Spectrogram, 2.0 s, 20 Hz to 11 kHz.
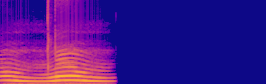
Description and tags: Cute creature 01
cute, voice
